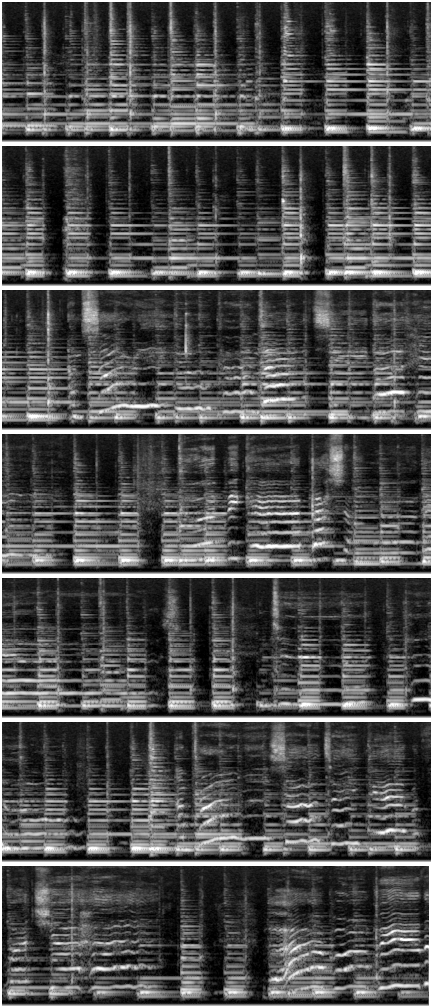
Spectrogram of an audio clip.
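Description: Ukulele strummed in a steady rhythm of chords, with a woman's singing voice coming in over it about ten seconds in.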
